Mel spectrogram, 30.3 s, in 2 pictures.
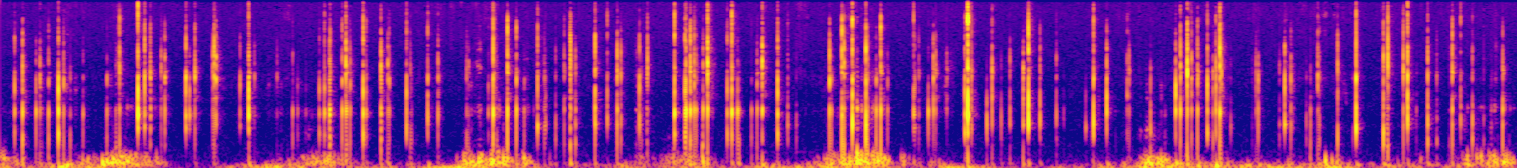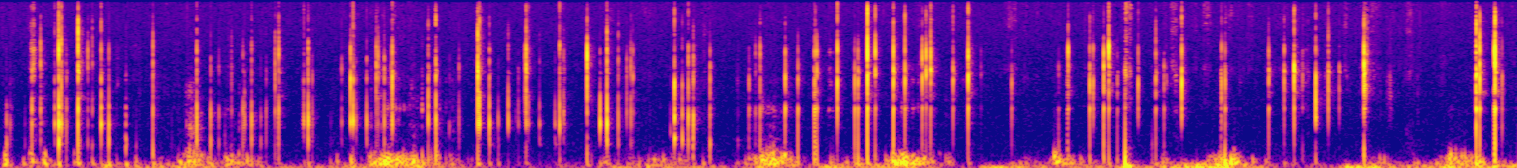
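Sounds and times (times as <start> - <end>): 
water beads squished and rolled: 0.0 - 29.1, 29.7 - 30.3.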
